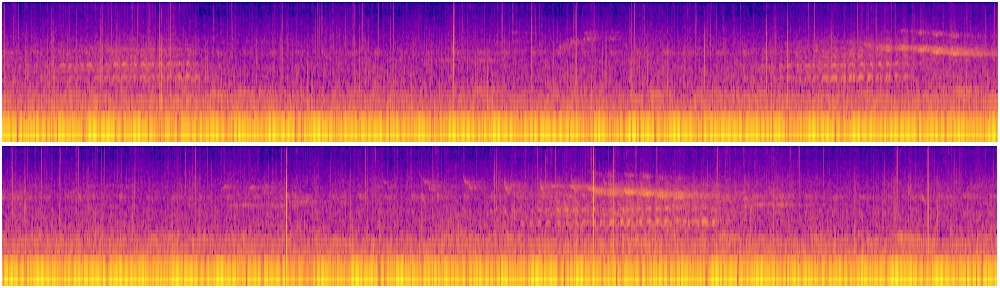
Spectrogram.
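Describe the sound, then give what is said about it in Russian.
A common snipe drums several times high in a blue sky, each dive a wavering, bleating hum of vibrating tail feathers, like a lamb bleating. The bursts come every few seconds over a steady low outdoor rumble. “словно барашек блеет. Это высоко в голубом небе торгует бекас.”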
